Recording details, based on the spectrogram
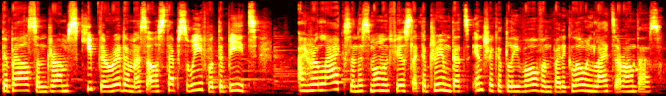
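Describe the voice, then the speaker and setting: A woman's voice: a little high, fairly even intonation, brisk. A woman reading scripted first-person story narration. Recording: music behind the voice. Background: music.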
